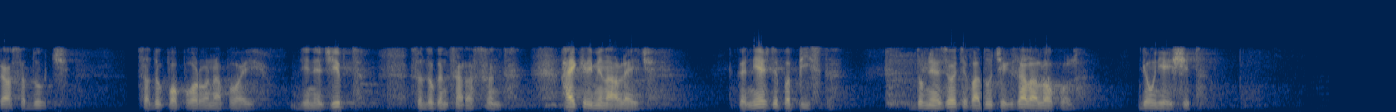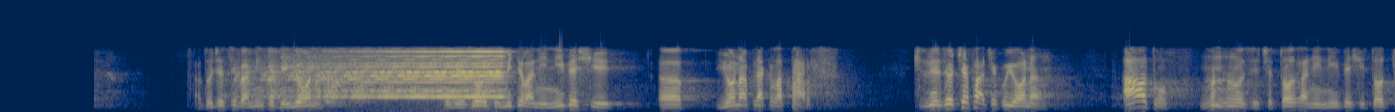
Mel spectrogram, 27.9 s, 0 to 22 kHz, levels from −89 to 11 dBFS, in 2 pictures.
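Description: Speech heard through a telephone-band path. Packet loss filled with silence cuts a hard-edged 20 ms hole from 9.81 to 9.83 s, which fits two 10 ms packets going missing. The hard edges and dead-silent gap set it apart from a fade or level dip. From 15.94 to 19.36 s there is feedback echo between two devices: the sound returns at a fixed interval of about a third of a second, getting thinner and more ringing each time. Unlike room reverb, these repeats are distinct and pile up to about 7 dB above the speech rather than dying away.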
